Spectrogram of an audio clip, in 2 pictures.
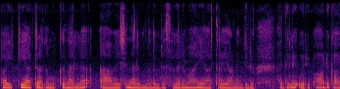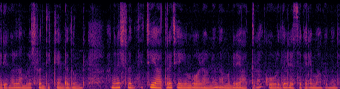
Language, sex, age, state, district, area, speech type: Malayalam, female, 30-45, Kerala, Kozhikode, rural, spontaneous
